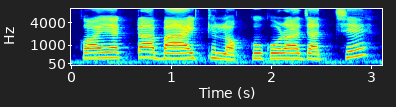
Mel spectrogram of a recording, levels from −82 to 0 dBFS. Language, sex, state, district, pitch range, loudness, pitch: Bengali, female, West Bengal, Alipurduar, 250-280 Hz, -16 LUFS, 255 Hz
